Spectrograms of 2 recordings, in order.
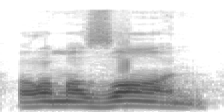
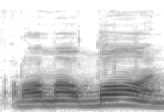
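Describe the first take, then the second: First: The middle consonant is a plain z sound. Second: The middle consonant is not a plain z sound. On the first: The speaker calls it wrong. "we don't say za" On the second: The speaker calls it right. "it's Ramadan"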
